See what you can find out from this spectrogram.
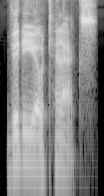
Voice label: "videotex", American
